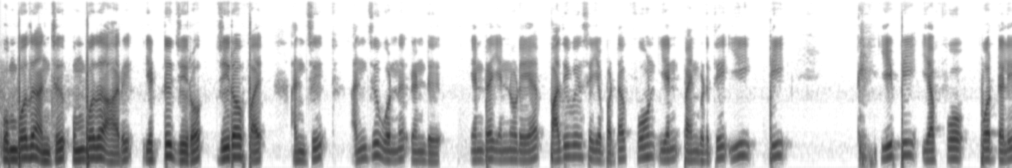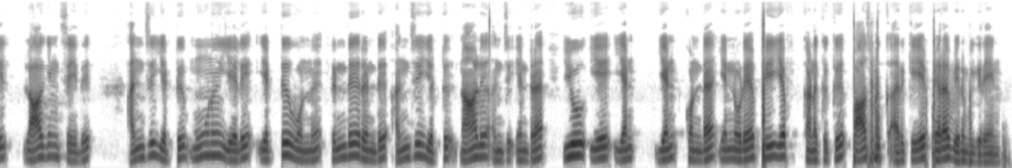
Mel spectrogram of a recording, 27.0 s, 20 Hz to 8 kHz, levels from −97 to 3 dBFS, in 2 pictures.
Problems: none marked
